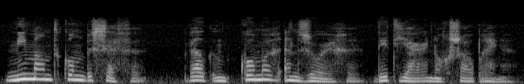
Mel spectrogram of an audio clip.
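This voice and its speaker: A man's voice: a little high, a little slow, gravelly, a little mellow, a little hiss or hum. A man narrating a radio drama from a script, telling the story in a dramatic style.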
